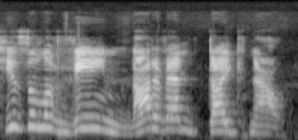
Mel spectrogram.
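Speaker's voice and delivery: shouting in character. Yelling in character over the chatter to defend another character: yelling over the chatter. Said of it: "I'm going to yell".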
